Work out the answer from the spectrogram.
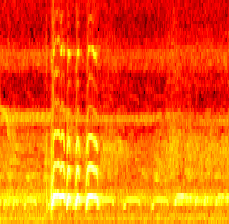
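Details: Zebra dove played as a lure to prompt a bird in breeding condition to answer: one quick phrase of four clipped, ringing coo notes, then softer, fainter cooing notes trailing in the background.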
